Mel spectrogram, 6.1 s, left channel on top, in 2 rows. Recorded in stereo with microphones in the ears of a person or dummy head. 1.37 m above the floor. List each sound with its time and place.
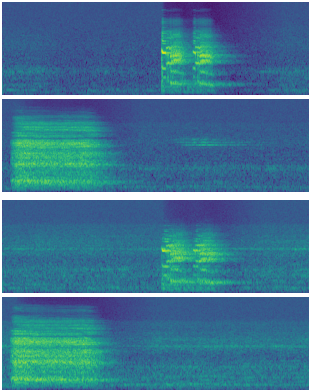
1.6 s a bird: 65° left (ahead or behind), 0.8 m
3.1 s breathing: 35° right (ahead or behind), 1.3 m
